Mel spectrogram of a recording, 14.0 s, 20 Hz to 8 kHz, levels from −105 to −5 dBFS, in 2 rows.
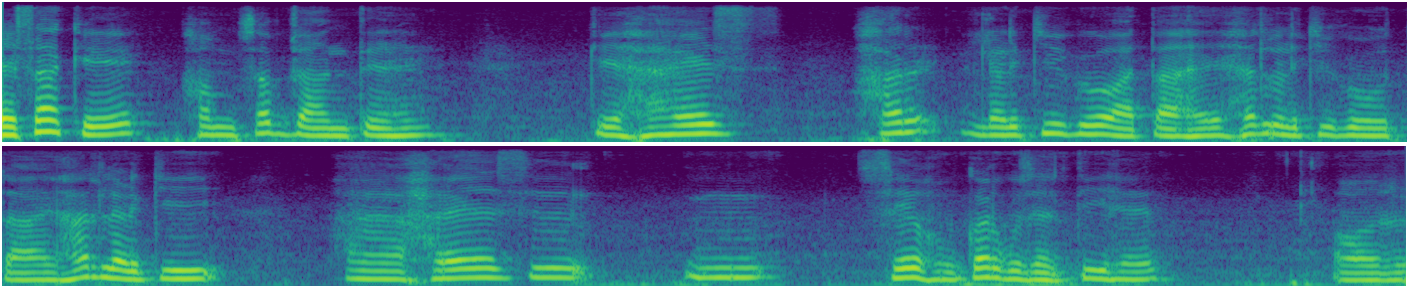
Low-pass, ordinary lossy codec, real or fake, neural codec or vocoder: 7.2 kHz; none; fake; codec, 16 kHz in and 24 kHz out, 2.2 kbps, FireRedTTS-2 codec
